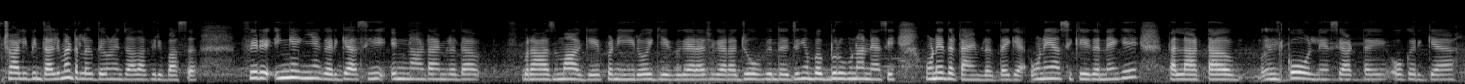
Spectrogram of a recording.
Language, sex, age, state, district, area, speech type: Dogri, female, 18-30, Jammu and Kashmir, Kathua, rural, spontaneous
